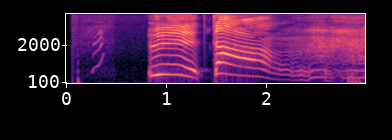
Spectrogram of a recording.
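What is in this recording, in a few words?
"lv4deng1", Mandarin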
